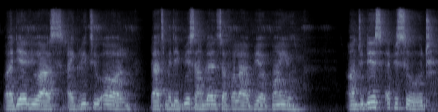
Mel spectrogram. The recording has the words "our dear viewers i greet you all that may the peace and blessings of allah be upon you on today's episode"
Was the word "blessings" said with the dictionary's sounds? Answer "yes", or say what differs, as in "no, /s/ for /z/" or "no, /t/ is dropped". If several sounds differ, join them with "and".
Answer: no, /s/ is dropped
